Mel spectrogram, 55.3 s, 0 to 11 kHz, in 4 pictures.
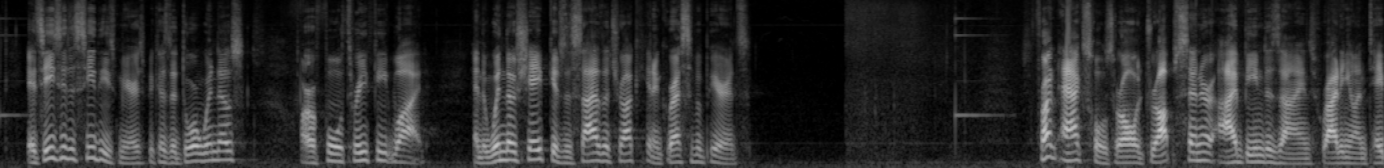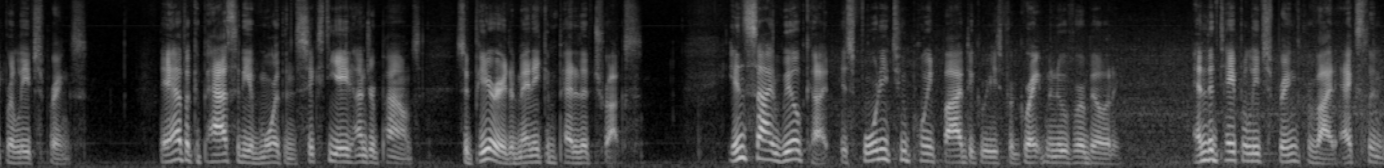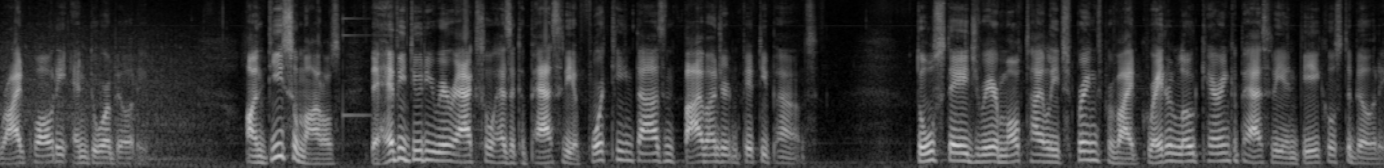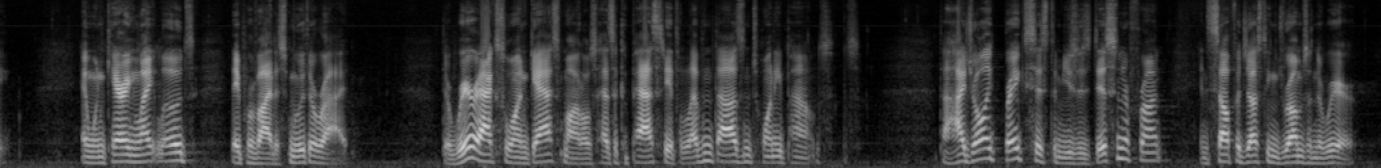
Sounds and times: Speech: 0.3s - 7.6s, 10.4s - 14.8s, 15.4s - 20.3s, 21.1s - 25.1s, 25.8s - 29.2s, 30.2s - 35.9s, 36.8s - 41.6s, 42.3s - 45.1s, 46.0s - 50.2s, 51.0s - 55.1s.

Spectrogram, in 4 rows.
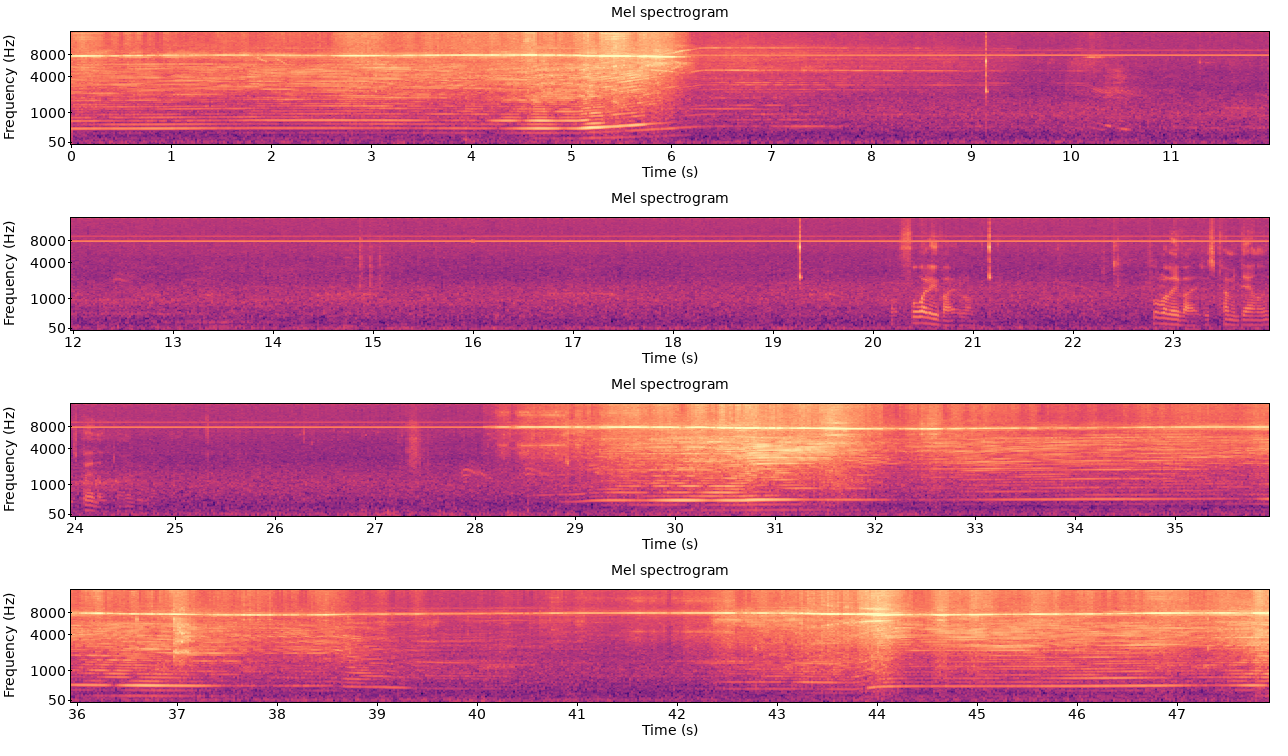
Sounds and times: Aircraft: 0.0s - 15.2s, 27.3s - 47.9s
Outside, rural or natural: 0.0s - 47.9s
Speech: 20.2s - 21.1s, 22.8s - 24.8s.

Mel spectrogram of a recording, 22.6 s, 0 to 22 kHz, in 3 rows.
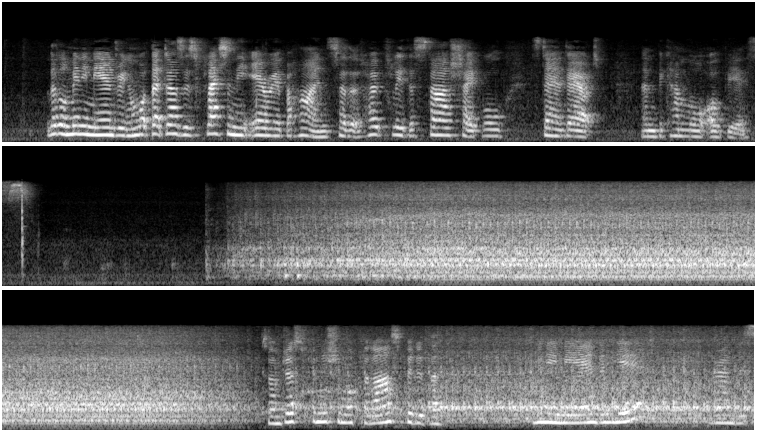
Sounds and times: Speech: 0.5s - 7.9s, 17.7s - 19.5s, 20.4s - 21.6s, 22.2s - 22.5s
Light engine (high frequency): 9.7s - 22.5s.

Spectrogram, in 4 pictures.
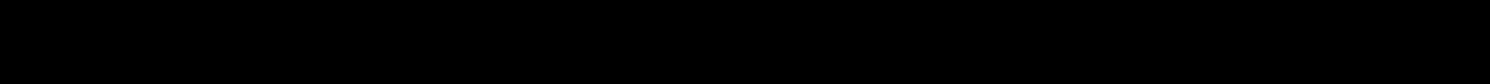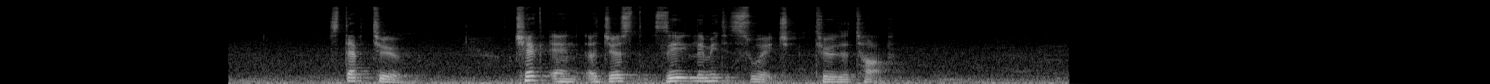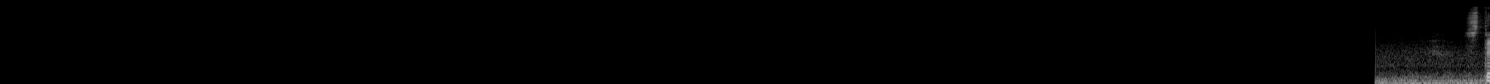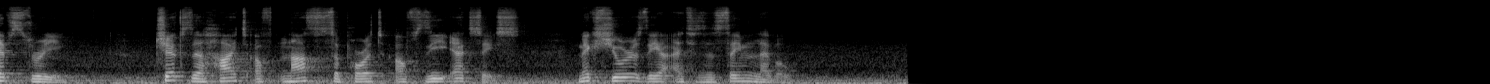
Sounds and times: Speech: 18.2s - 19.2s, 20.0s - 24.0s, 44.4s - 45.5s, 46.2s - 52.7s.

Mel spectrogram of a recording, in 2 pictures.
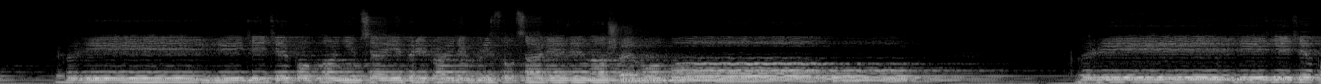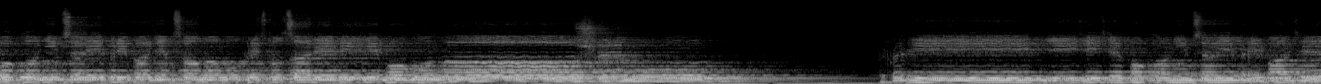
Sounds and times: Mantra: 0.6s - 9.4s, 10.8s - 20.7s, 22.0s - 26.4s.

